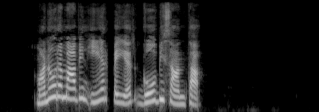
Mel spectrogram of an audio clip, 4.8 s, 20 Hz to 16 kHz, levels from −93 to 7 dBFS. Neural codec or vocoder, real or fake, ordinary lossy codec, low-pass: none; real; AAC, 48 kbps; 14.4 kHz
